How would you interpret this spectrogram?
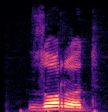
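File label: "зорӧд", Komi-Zyrian, female; audio dict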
